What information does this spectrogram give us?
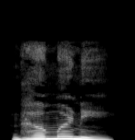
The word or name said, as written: ದಮ್ಮಣಿ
